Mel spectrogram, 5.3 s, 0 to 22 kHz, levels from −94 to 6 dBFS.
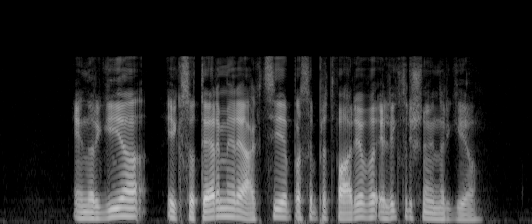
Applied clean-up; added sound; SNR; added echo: none; none; none; none.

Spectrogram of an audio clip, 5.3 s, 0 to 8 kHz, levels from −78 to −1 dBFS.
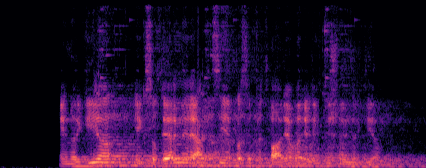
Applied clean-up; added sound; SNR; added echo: neural separator model SepFormer DNS4.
